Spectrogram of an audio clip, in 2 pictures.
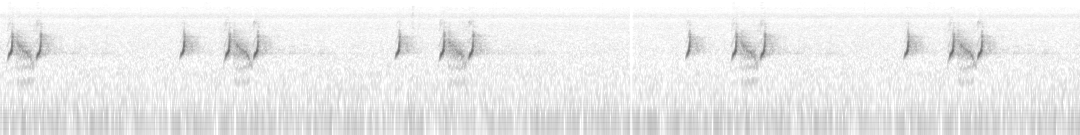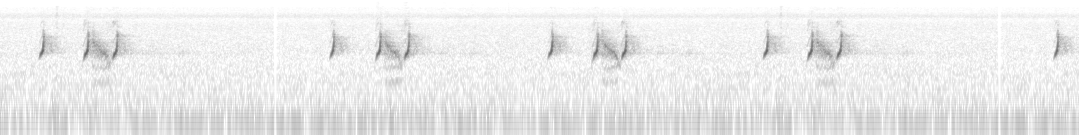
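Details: Quail call used to lure quail into nets: a quiet, sharp three-note phrase, two quick notes then a third, repeated roughly every second, over steady low background hiss.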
